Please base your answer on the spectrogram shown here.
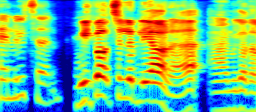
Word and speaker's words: Ljubljana: We got to Liblana and we got there like midnight and I was like, "Oh, let me show you a bit of Ljubljana."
